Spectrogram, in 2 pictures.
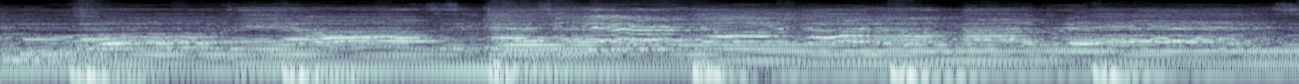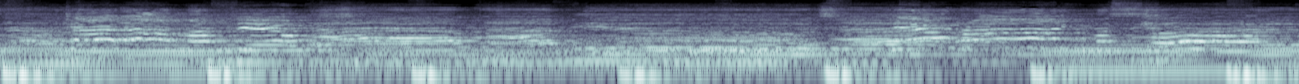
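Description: Praise team singing a gospel worship song together in several voices over a live band, with sustained keyboard chords and a steady drum beat of about one kick a second.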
